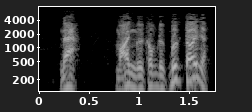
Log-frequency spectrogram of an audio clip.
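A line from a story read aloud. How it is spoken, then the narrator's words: Shouting. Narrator (Vietnamese): quát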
